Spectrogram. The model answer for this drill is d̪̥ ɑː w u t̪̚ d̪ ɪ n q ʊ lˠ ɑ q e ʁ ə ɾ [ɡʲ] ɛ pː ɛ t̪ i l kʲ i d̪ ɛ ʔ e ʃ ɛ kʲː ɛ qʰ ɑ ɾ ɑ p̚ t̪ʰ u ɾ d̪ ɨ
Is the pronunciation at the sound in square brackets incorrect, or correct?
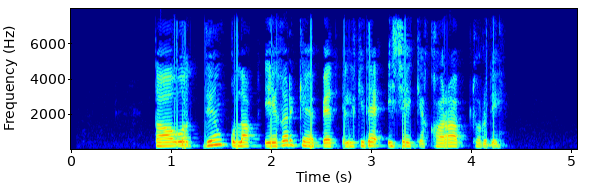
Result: incorrect: kʲ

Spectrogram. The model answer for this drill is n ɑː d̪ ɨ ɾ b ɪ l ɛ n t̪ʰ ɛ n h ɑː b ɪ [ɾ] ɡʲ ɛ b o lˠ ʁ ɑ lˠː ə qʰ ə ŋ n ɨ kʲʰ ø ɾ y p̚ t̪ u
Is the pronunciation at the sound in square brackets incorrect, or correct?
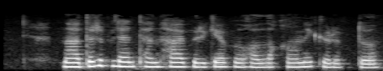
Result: correct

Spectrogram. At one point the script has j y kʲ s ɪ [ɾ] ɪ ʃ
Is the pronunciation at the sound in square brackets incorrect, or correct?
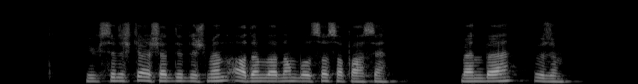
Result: incorrect: l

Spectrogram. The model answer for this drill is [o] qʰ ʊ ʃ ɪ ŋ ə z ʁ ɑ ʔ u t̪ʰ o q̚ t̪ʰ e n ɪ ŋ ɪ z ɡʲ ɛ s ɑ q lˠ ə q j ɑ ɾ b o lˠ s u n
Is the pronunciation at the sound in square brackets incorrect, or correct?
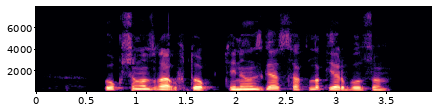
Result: correct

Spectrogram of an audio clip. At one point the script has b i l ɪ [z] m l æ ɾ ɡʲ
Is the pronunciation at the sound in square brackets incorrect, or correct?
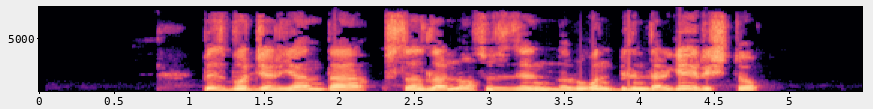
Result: incorrect: none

